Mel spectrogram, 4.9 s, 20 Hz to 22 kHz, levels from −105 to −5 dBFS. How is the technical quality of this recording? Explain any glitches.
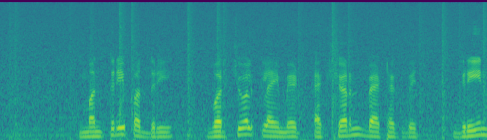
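The technical quality of this recording is good, with no glitches to explain beyond the room's own background noise sitting about 12 dB below the speech.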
